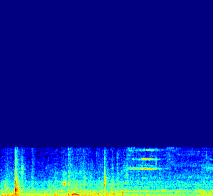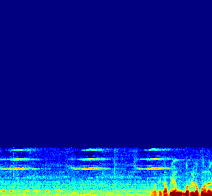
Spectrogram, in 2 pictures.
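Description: People push through dense undergrowth, rustling leaves and snapping twigs.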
